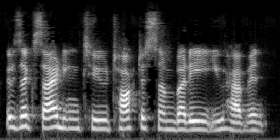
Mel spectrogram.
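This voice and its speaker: A woman's voice: mid-range voice, a little fast, fairly bright tone. A young woman co-hosting a casual chat podcast, rambling with many restarts and filler words. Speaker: podcast co-host.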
